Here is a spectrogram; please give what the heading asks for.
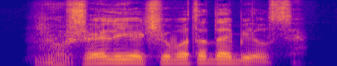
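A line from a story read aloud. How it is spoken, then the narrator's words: Deep sigh. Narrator (Russian): Дзен глубоко вздохнула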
